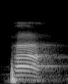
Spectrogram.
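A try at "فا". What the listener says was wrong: আরো একটু টান। হ্যাঁ, একবারে তো খুব অল্প হয়ে গেল।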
